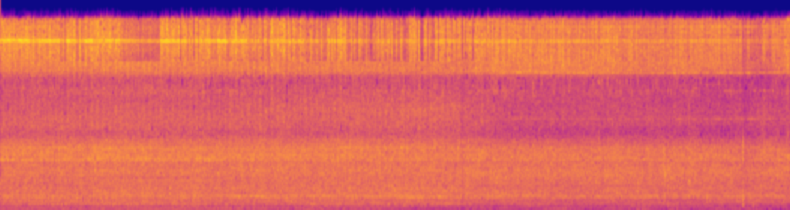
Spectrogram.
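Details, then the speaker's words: Daewoo Lanos running on LPG after it stalled on petrol, sensor unplugged with the check-engine light on: even, steady idle with a constant hiss and no misses or knocks. Normal LPG idle. "О, це на газовий. На газовий працює. Чек світиться, наверно, того, що датчик не підключений."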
